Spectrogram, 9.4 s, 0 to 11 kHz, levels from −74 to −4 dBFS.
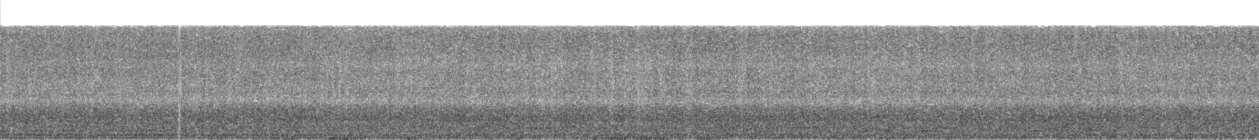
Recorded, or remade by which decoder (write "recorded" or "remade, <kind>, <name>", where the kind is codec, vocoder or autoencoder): recorded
